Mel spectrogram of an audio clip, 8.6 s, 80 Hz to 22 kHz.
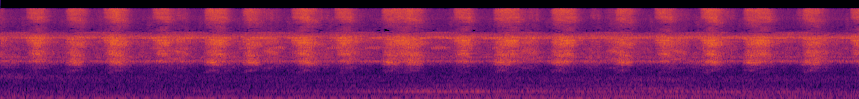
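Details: Night soundscape of woodland crickets from September 2, 2023, recorded on a Samsung Galaxy S22 Ultra with a Shure MV88+; quick shrill chirps pulse rapidly over a constant high trill, soft low hum underneath.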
